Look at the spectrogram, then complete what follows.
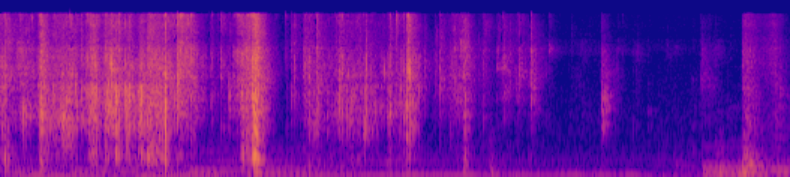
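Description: Clear plastic wrapping being crumpled and crinkled in the hands. It is loud and dense for about three and a half seconds, then drops to softer rustles with a couple of sharp crackles near the end.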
